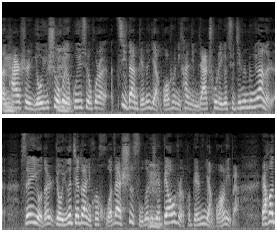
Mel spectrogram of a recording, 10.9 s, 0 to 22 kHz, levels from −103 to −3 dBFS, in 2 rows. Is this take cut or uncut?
uncut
